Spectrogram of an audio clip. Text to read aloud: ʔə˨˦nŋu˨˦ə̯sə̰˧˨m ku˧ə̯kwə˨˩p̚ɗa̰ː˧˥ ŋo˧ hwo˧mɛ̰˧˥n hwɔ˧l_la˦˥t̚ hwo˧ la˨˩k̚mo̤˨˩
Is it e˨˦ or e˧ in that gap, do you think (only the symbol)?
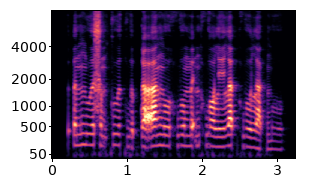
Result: e˨˦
